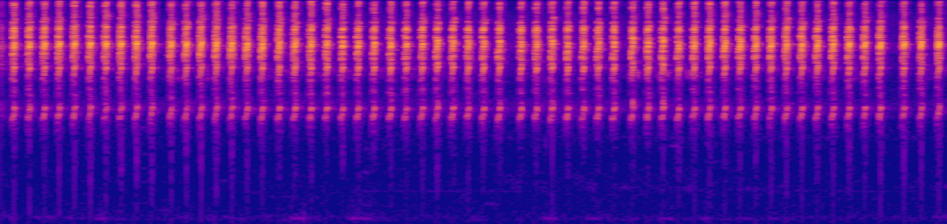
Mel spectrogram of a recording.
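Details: Walang kecek grasshopper sound recorded as tutor material for training lovebirds: loud, sharp, high chirps pulsing steadily about three times a second for the whole stretch, with only a faint low murmur beneath.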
